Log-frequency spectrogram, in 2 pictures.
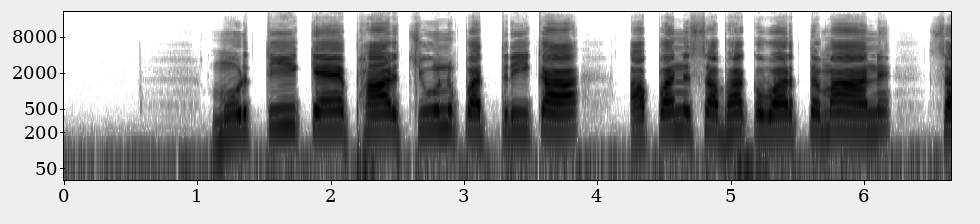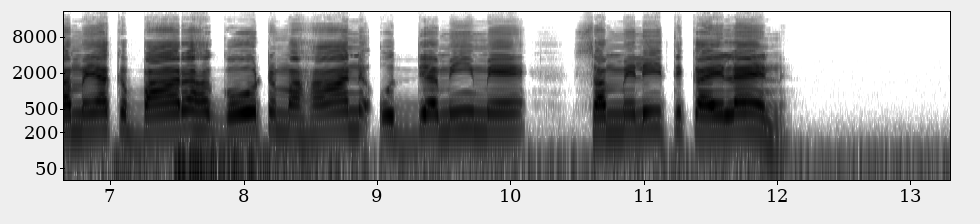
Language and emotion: Maithili, neutral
